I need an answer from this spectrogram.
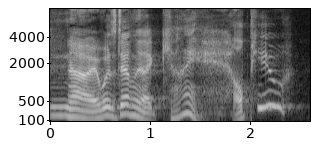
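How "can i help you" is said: put-on very slow, very high, disbelieving, incredulous tone. Retelling what was said to a stranger by the car: imitating own incredulous tone. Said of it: "I was fucking incredulous".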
